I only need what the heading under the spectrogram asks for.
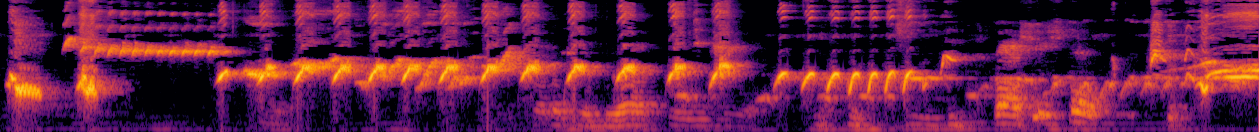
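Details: White-rumped shama singing to provoke singing and fighting: a long series of repeated bright whistled notes in rapid succession, followed by warbled chattering phrases.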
